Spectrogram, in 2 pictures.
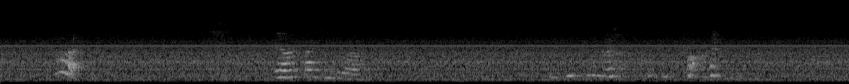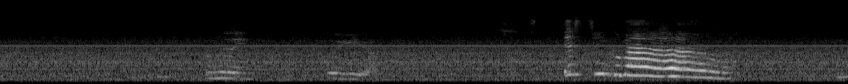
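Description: A young girl talks and squeals close by.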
